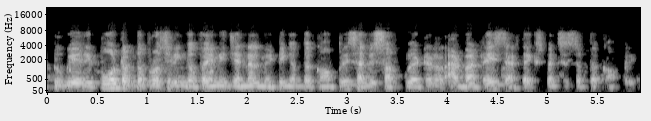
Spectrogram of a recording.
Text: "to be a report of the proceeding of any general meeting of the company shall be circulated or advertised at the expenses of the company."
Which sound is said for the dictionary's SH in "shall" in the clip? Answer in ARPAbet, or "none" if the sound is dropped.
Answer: S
